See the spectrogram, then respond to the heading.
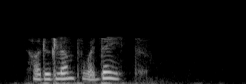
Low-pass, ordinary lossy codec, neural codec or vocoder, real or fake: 3.6 kHz; MP3, 24 kbps; none; real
